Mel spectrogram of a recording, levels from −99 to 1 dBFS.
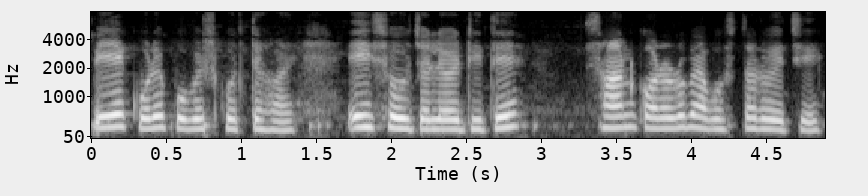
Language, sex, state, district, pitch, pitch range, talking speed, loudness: Bengali, female, West Bengal, North 24 Parganas, 245 Hz, 225-270 Hz, 160 wpm, -15 LUFS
